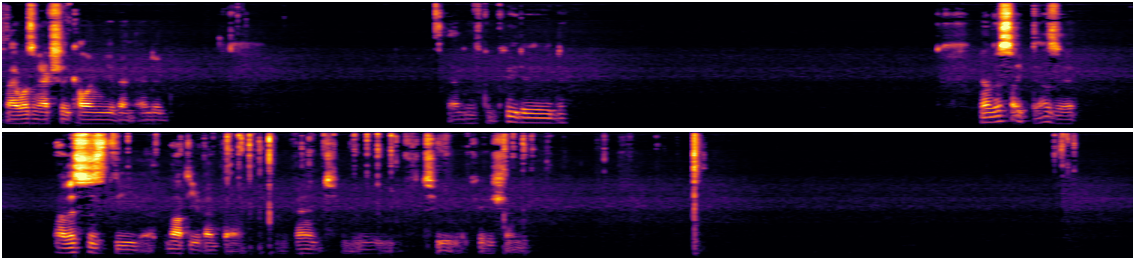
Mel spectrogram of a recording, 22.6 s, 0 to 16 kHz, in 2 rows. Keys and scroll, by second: 13.4 super+..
